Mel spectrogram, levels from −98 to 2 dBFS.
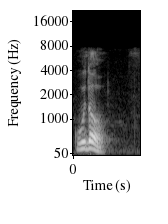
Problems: none marked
